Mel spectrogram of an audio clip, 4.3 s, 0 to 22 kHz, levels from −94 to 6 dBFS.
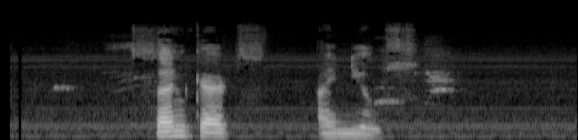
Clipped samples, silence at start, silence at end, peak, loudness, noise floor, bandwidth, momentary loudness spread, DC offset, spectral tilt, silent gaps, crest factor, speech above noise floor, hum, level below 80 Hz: under 0.1%; 0.4 s; 0.95 s; -6 dBFS; -27 LUFS; -59 dBFS; 10.5 kHz; 24 LU; under 0.1%; -6 dB/octave; none; 26 dB; 32 dB; none; -66 dBFS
